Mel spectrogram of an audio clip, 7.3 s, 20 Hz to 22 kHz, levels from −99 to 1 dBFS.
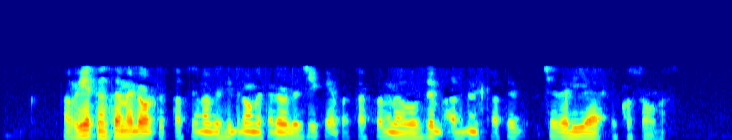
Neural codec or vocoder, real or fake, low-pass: none; real; 3.6 kHz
